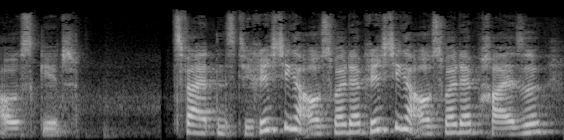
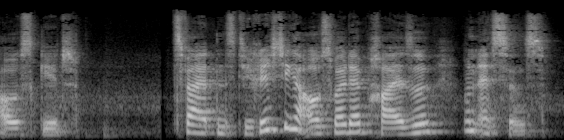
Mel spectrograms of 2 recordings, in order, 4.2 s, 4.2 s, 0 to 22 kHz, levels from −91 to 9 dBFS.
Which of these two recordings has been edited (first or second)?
first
